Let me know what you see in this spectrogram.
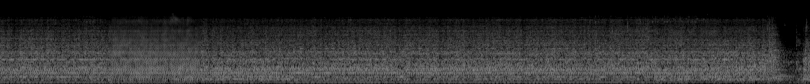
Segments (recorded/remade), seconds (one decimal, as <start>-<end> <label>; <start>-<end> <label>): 0.0-1.1 recorded; 1.1-2.0 remade; 2.0-8.1 recorded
